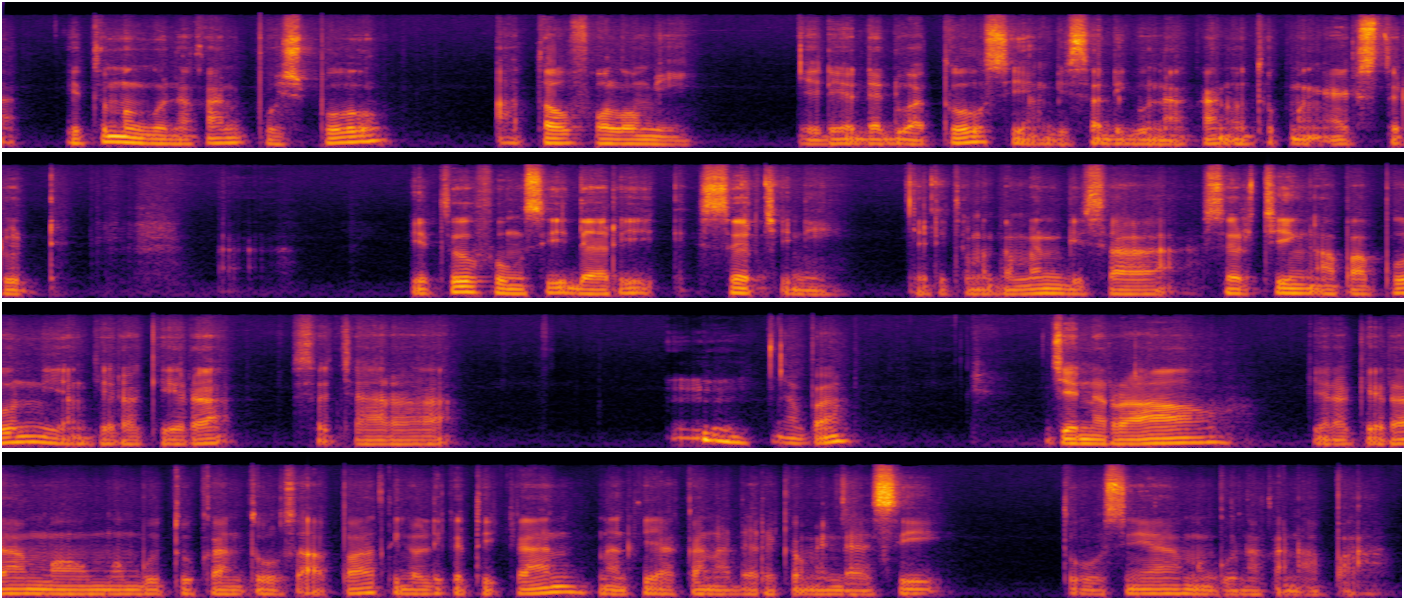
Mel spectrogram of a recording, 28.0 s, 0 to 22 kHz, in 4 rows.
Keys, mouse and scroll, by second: 10.6 click, 11.4 click.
